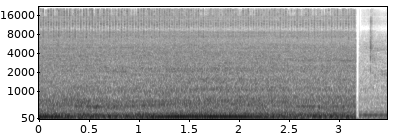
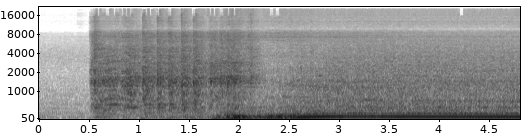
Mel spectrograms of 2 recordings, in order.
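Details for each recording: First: Newly rebuilt Nissan Navara EP31 VG30 V6, fully warm: smooth, quiet, even idle with only light injector ticking; the earlier tapping noise comes and goes; runs healthy. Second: Newly rebuilt Nissan VG30 in a Navara EP31: cranks, catches and settles into steady idle with a light regular tap about three times a second; tapping noise under diagnosis.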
